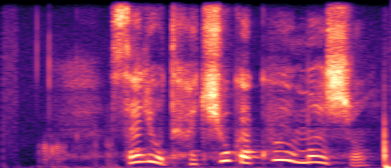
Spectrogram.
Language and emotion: Russian, positive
